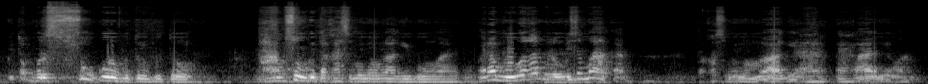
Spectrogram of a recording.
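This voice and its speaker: A man's voice: mid-range voice, expressive, normal speed, vocal fry, warm tone. A man telling a hiking story in a casual, emotional and earnest way. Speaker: storyteller recounting a hiking experience. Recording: noisy background ambience.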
